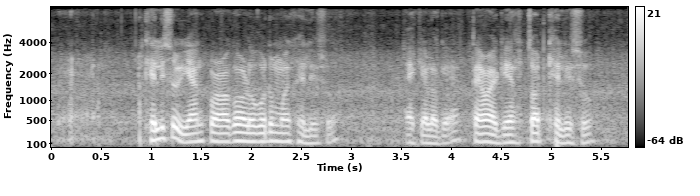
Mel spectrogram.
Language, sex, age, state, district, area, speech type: Assamese, male, 18-30, Assam, Nagaon, rural, spontaneous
